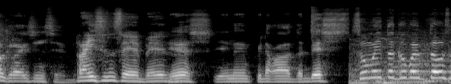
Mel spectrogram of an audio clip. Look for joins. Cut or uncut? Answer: cut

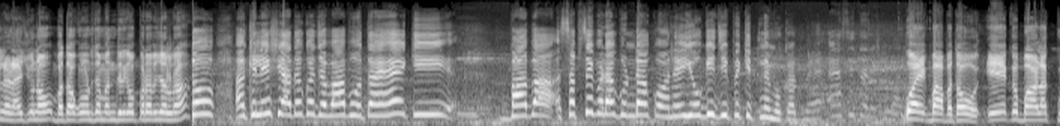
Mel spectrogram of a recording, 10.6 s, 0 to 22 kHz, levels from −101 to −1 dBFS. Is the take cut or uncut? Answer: cut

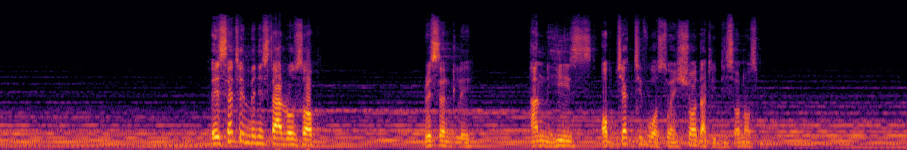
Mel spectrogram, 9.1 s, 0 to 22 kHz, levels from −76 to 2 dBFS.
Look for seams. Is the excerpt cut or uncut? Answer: cut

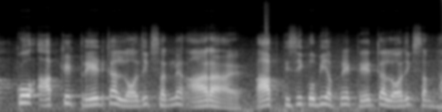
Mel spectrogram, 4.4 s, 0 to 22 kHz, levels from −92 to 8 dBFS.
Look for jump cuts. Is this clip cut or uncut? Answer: uncut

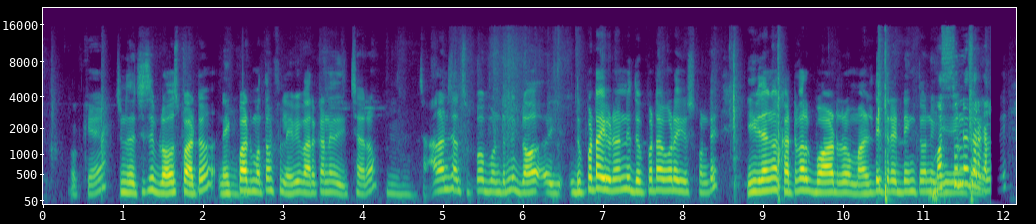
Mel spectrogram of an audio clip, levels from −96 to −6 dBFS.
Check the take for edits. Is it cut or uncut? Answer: uncut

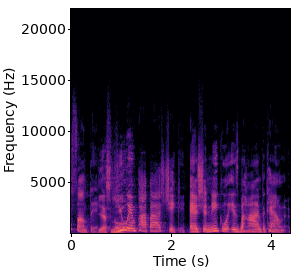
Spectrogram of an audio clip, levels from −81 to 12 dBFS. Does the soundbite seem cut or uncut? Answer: cut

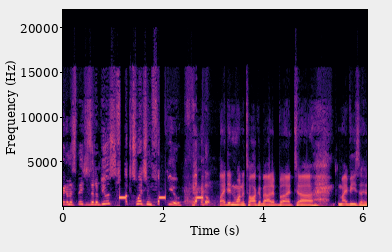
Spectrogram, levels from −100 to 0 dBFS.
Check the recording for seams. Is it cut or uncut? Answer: cut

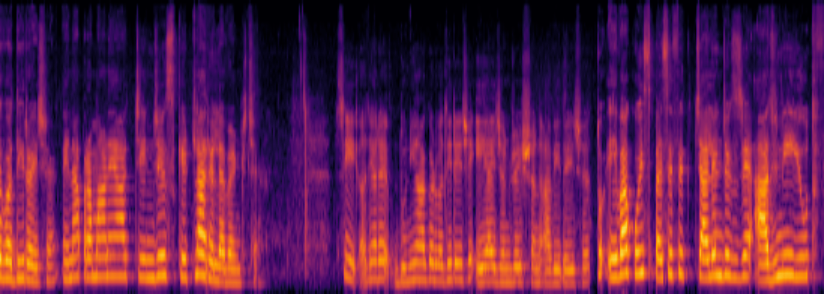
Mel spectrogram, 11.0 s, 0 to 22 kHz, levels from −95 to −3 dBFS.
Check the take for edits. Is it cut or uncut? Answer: cut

